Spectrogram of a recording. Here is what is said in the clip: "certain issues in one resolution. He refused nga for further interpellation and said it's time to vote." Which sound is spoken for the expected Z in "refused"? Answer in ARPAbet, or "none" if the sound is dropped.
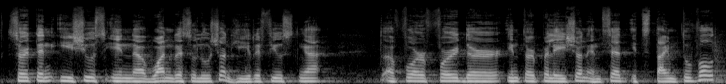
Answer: S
